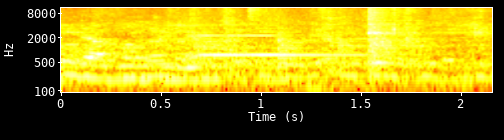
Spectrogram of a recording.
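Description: People talking, with a short clink about one and a half seconds in.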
